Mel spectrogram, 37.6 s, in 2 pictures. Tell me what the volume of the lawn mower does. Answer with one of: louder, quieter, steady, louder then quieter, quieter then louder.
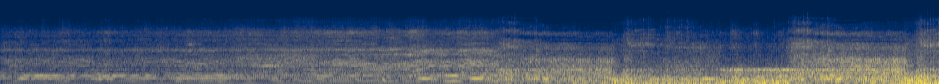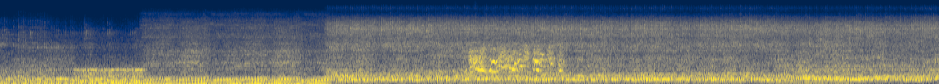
louder.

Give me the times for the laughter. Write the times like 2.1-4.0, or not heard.
not heard.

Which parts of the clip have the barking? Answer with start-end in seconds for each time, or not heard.
28.1-30.1.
